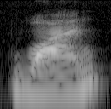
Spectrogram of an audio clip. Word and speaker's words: 完: If you keep the final sound ‘an’, you’re really close! It is pronounced ‘wán’, just like 玩.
